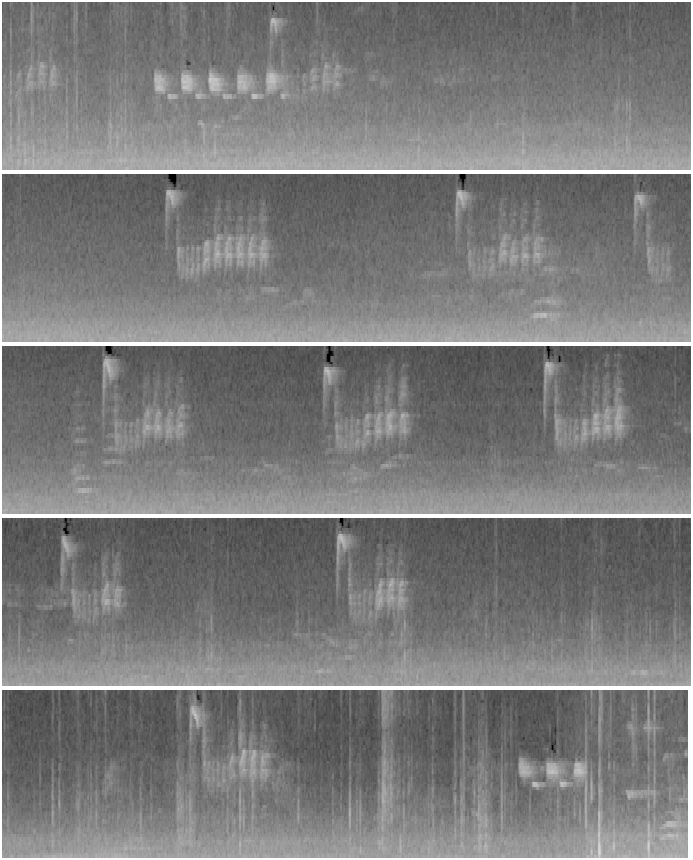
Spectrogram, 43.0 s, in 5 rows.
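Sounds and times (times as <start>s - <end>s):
steady outdoor hiss: 0.0s - 43.0s
songbird song with trill: 1.8s - 5.9s, 10.6s - 12.6s, 13.8s - 17.0s, 18.2s - 22.4s, 24.0s - 27.4s, 29.5s - 31.0s, 35.7s - 38.1s, 40.3s - 43.0s
faint bird chirps: 40.9s - 43.0s.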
